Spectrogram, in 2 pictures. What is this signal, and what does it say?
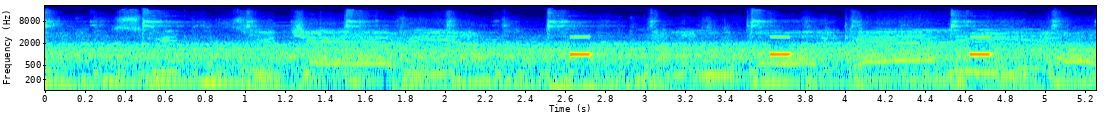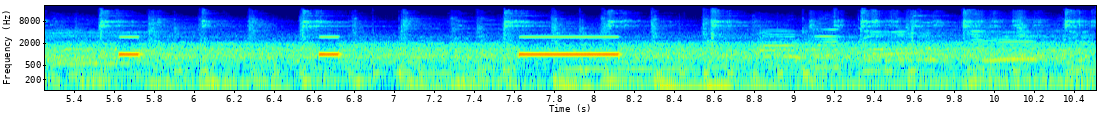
Radio time signal (six pips, as the Greenwich Time Signal), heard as pips, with radio static.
